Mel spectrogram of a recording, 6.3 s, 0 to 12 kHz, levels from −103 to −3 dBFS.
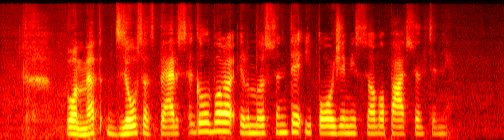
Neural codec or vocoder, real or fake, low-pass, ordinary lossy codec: codec, 16 kHz in and 24 kHz out, 0.8 kbps, FocalCodec, streaming, 65536 codes; fake; 10.8 kHz; AAC, 64 kbps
